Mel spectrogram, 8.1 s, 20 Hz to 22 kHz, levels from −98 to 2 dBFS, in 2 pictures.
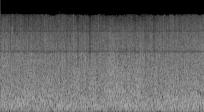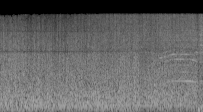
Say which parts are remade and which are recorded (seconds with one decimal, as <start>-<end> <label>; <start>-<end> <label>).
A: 0.0-8.1 recorded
